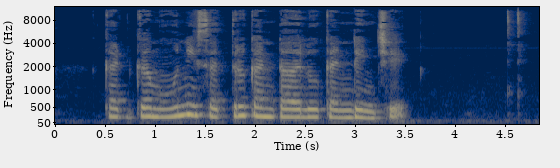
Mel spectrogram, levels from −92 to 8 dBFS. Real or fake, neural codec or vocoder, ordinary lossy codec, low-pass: real; none; AAC, 48 kbps; 10.8 kHz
